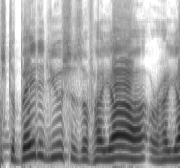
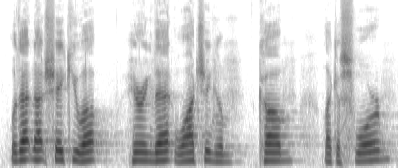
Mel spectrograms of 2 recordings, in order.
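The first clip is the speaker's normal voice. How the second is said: ordinary talk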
